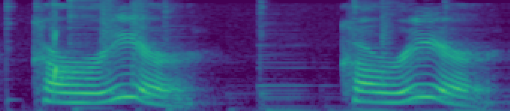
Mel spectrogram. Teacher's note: Então o stress dessa palavra, sílaba tônica, é no final.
